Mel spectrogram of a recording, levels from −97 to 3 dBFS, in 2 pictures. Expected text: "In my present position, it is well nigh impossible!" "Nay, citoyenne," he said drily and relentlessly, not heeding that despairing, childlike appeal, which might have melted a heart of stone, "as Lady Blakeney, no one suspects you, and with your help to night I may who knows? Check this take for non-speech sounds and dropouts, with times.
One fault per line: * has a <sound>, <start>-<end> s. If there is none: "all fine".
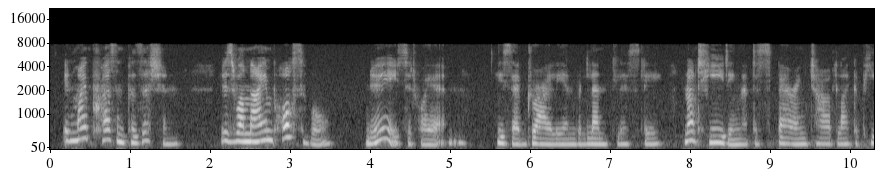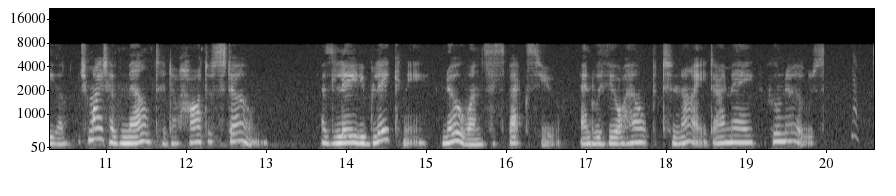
* has a chirp, 20.3-20.4 s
